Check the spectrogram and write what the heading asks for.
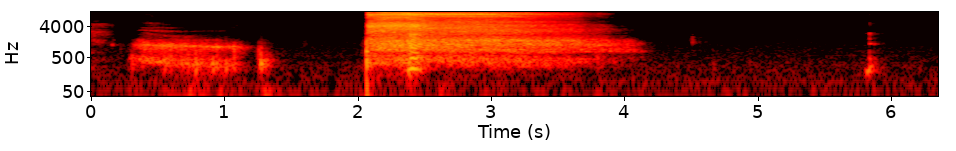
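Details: Pulmonologist demonstrating correct Symbicort Turbuhaler dry powder inhaler technique after twisting to load a dose: a breath out, then a strong, fast, rushing inhalation of about two seconds, then a quiet breath hold.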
